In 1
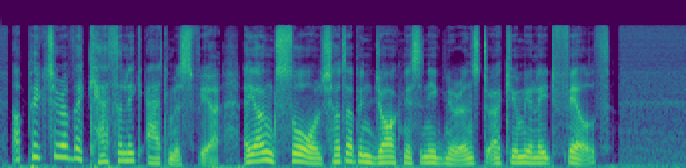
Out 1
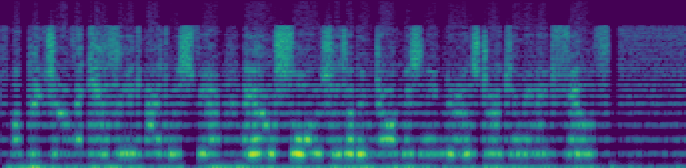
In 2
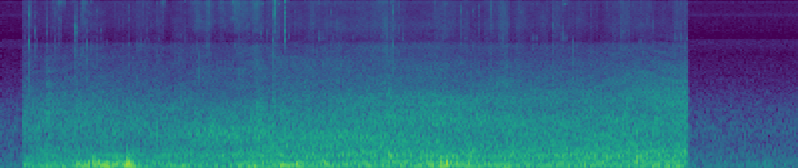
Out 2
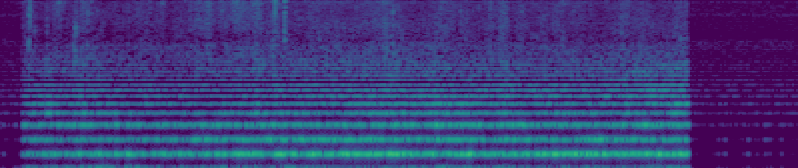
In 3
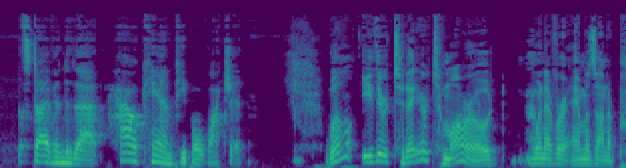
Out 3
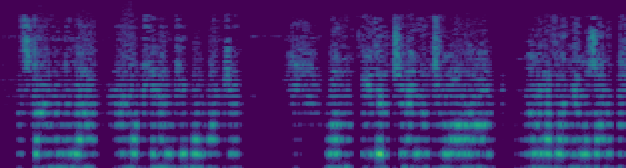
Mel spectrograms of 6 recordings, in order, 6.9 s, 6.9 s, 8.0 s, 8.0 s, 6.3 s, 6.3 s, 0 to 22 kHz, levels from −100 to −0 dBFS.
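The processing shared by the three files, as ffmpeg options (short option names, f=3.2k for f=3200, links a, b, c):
-filter_complex "[0:a]acrossover=split=1900[a][b];[a]aeval=exprs='sgn(val(0))*max(abs(val(0))-0.00422,0)':c=same[c];[c][b]amix=inputs=2:normalize=0,afftfilt=real='re*4*eq(mod(b,16),0)':imag='im*4*eq(mod(b,16),0)':win_size=2048:overlap=0.75,volume=-2.5dB"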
